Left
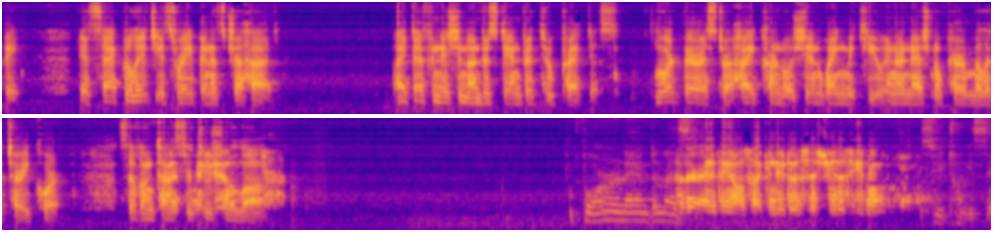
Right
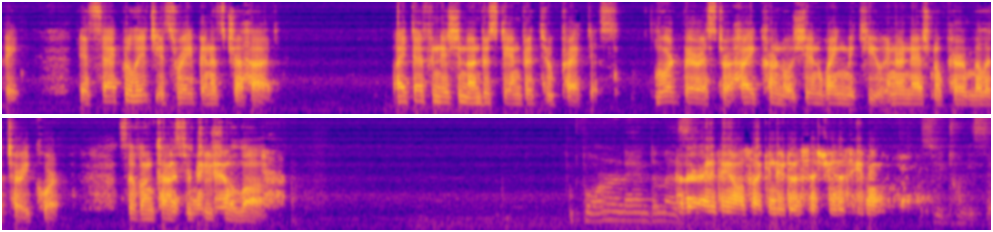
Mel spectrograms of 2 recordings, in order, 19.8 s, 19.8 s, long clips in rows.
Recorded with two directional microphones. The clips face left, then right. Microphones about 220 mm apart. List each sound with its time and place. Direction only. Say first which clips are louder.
0.0 s speech: right 3 dB; 55° right (ahead or behind)
3.8 s speech: right 3 dB; 55° right (ahead or behind)
15.7 s speech: left 3 dB; 15° left (ahead or behind)
16.6 s speech: right 3 dB; 55° right (ahead or behind)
